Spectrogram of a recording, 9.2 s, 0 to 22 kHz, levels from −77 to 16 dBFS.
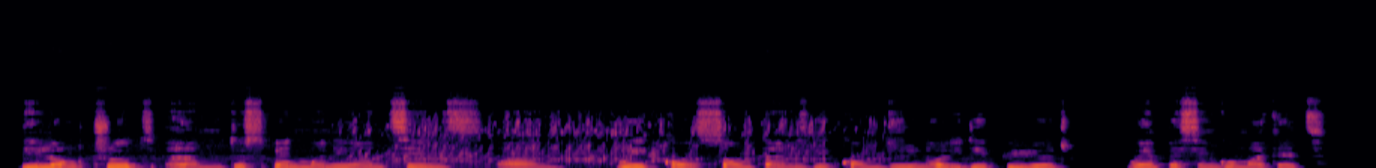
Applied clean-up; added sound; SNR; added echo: none; Liquid; 19 dB; none.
